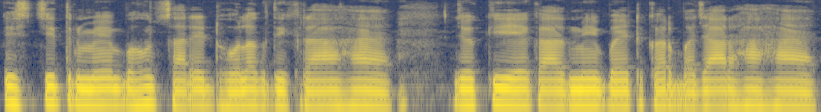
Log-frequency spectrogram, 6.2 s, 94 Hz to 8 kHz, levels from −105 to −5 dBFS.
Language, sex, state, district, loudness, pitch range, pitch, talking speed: Hindi, male, Jharkhand, Palamu, -15 LUFS, 110-120 Hz, 115 Hz, 175 wpm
